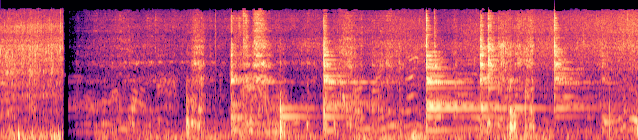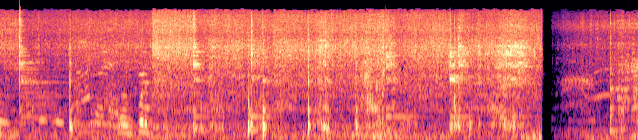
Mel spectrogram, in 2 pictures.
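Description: Onions, green chillies and freshly added chopped tomatoes frying in oil in a large aluminium pot, a steady sizzle under the clinks and scrapes of a metal ladle being stirred against the pot, some of the scrapes ringing briefly.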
